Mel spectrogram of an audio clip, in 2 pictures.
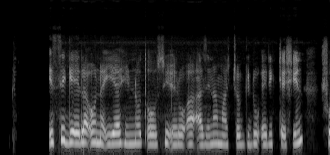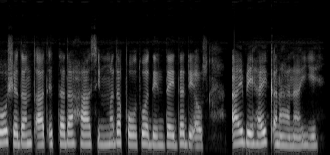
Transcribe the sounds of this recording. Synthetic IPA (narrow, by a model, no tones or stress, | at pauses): ʔɪsːɪɡe̞ːlɐʔɔnɐʔɪjɐɦɪnːɔt̪ʼo̞ːsːɪɛɾɔʔɐʔɐzɪnɐmɐt͡ʃːɔɡɪd̪ʊʔɛɾɪkːɛʃɪn | ʃo̞ːʃɐd̪ɐnt̪ʼaːt̪ʼɛt̪ːɐd̪ɐhaːsɪmːɐd̪ɐpʰo̞ːt̪ʊwɐd̪ɛnd̪ɐjd̪ɐd̪ɛʔɐwsʔɐjbeɦɐjkʼːɐnɐhɐnaːjɛ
